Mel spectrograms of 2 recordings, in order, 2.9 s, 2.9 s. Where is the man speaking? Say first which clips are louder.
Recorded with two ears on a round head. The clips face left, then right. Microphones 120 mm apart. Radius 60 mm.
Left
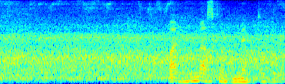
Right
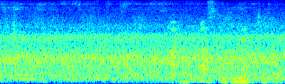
Left 6 dB; 70° left (ahead or behind), 0.8 m; by 2.8 s 10° left (ahead or behind), 1.2 m.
